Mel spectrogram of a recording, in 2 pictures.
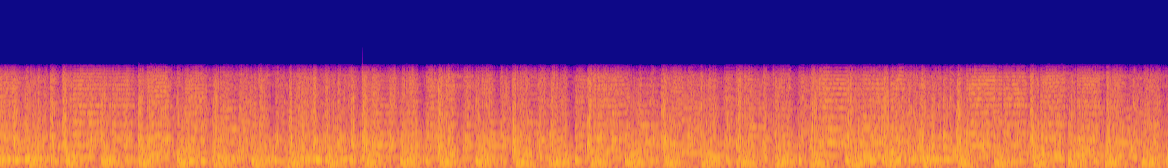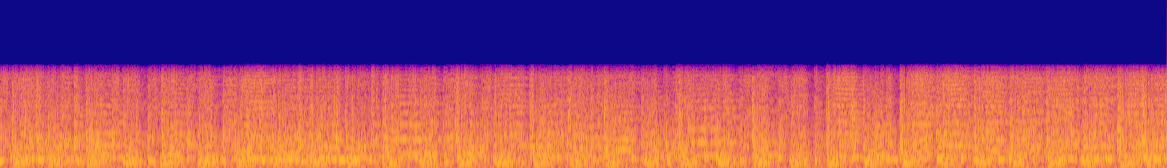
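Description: Marching band playing: a drumline of snare and bass drums keeps a steady quick beat under sousaphones and other brass.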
